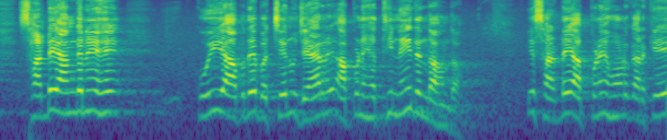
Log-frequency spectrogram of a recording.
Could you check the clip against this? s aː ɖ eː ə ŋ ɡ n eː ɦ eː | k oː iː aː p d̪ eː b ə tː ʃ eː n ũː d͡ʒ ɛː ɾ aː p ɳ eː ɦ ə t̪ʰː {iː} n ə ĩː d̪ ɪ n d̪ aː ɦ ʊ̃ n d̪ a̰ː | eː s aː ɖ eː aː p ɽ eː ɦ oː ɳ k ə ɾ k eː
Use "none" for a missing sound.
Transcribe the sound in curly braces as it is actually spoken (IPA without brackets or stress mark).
iː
